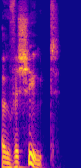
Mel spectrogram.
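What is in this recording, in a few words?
"overshoot", English, British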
